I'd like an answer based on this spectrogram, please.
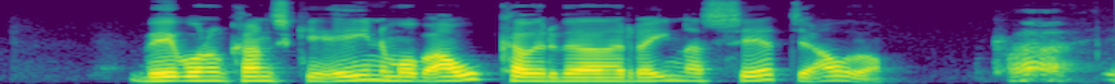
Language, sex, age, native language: Icelandic, male, 20-29, Icelandic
